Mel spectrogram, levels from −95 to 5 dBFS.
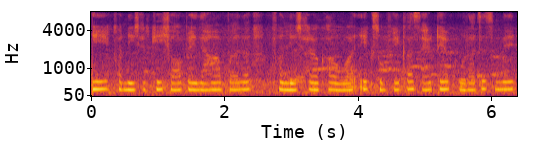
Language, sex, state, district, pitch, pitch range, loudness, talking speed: Hindi, female, Uttarakhand, Tehri Garhwal, 245 Hz, 240-260 Hz, -16 LUFS, 185 wpm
